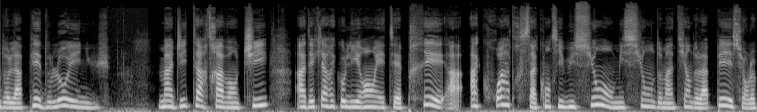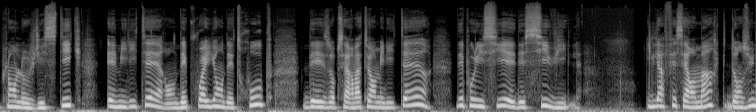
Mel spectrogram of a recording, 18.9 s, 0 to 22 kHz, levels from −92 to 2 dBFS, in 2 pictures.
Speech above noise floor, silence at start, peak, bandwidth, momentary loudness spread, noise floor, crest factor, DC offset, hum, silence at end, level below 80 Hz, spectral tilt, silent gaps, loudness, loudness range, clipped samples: 20 dB; 0 s; -6 dBFS; 18.5 kHz; 5 LU; -40 dBFS; 14 dB; under 0.1%; none; 0 s; -42 dBFS; -6 dB/octave; none; -21 LUFS; 1 LU; under 0.1%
